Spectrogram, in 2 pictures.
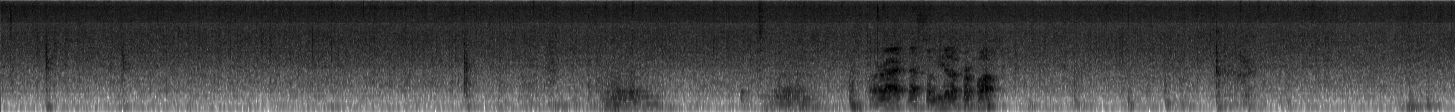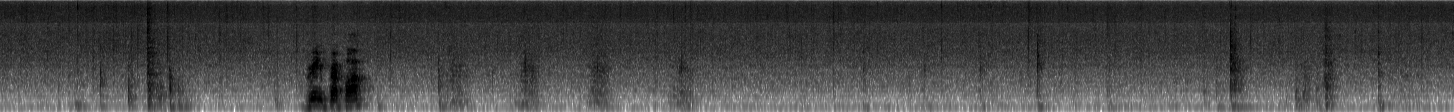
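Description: Food sizzles quietly in a frying pan.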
